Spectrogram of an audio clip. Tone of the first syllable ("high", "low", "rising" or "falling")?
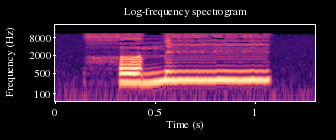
low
